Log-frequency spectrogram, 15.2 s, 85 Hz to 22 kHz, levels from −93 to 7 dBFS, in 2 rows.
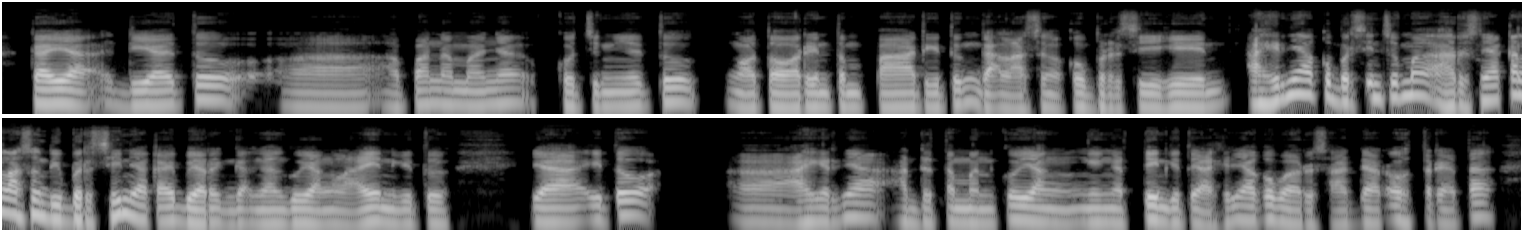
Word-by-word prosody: kayak 145 -1 +5
dia 135 +1 +3
itu, 175 +2 0 0.2
eee, 120 -1 -5 0.2
apa 145 +3 -2
namanya, 145 +2 -2 0.2
kucingnya 130 +1 -2
itu 160 +4 0 0.2
ngotorin 120 +1 +2
tempat 120 0 +1
itu 120 +4 -2
enggak 115 -8 0
langsung 110 +2 -3
aku 120 +2 -2
bersihin. 120 +5 -1
Akhirnya 195 +11 +4
aku 210 - 0
bersihin 180 +4 +1
cuma 220 +2 +2
harusnya 130 +8 0
kan 230 - +4
langsung 190 -4 +4
dibersihin 150 +6 +2
ya 155 - +3
Kak, 135 0 +1
biar 125 -2 +4
enggak 120 0 -4
ganggu 120 +1 +1
yang 115 -1 0
lain 125 +4 +3
gitu, 120 0 -4 0.4
ya 130 -1 +4
itu, 160 +7 +1 0.5
eee, 130 -1 -4
akhirnya 150 +5 -1
ada 125 -1 -4
temenku 125 +3 -1
yang 125 -3 0
ngingetin 130 +2 +1
gitu - - +1
akhirnya 140 +2 -1
aku 145 -1 +1
baru 115 -1 -1
sadar, 120 +4 -3
oh 135 - -1
ternyata 125 +8 -3
130 Hz, 180 wpm, -25 LUFS, 120-150 Hz, 0.5 s, kayak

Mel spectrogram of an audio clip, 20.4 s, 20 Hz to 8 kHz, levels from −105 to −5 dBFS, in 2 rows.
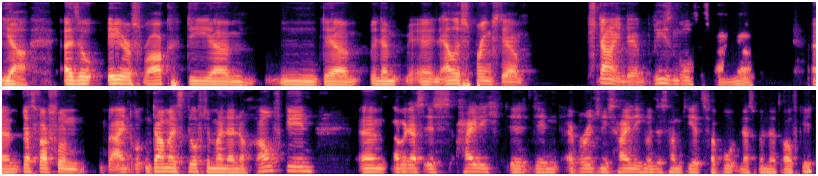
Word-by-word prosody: Ja, 100 -6 +4 0.4
also 125 -1 +6
Ayers 125 -4 +6
Rock, 120 +3 +3 0.2
die, 105 -1 +1
ähm 95 -3 +1 0.3
hm, 100 -3 0
der 95 -2 +3
in 105 +3 -1
dem 110 0 +2
in 100 -2 -2
Alice 120 -5 +4
Springs 110 +5 -1
der 95 -4 -1 0.7
Stein 135 -10 +3
der 95 -1 -5
riesengroße 120 -5 -4
Stein, 90 -1 -8
ja. 100 -4 -2 0.8
Ähm, 110 -2 -1
das 120 -1 +1
war 120 -1 +8
schon 105 -4 -1 0.2
beeindruckend. 115 0 -2
Damals 125 -2 +5
durfte 125 0 -2
man 115 -1 +2
da 110 - +3
noch 95 -5 -5
raufgehen, 145 0 -2 0.6
ähm, 115 0 +1
aber 120 +1 0
das 120 0 +1
ist 110 -1 -7
heilig 120 -1 -1
äh, 110 -2 -5
den 110 -1 -8
Aborigines 115 -1 -5
heilig 115 0 0
und 105 0 -6
das 105 +1 -11
haben 110 -2 -4
die 110 0 -9
jetzt 105 - -6
verboten, 105 +1 -7
dass 100 0 -7
man 110 - -6
da 105 0 -4
draufgeht. 100 0 -4
110 Hz, 145 wpm, -24 LUFS, 100-120 Hz, 0.8 s, war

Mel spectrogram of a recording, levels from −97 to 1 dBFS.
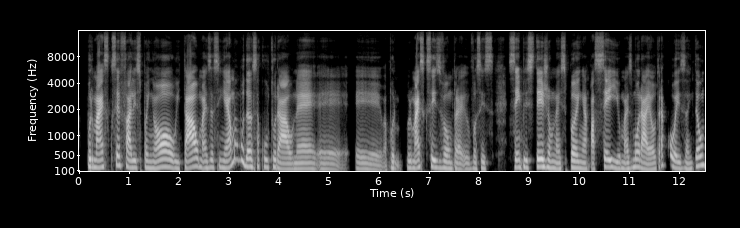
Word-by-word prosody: por 200 -1 +2
mais 185 +1 +5
que - - -15
você 245 -2 0
fale 185 -7 +2
espanhol 175 +1 +1
e 160 - -7
tal, 200 +6 +7
mas 170 -2 -3
assim, 180 0 -6
é 175 - +4
uma 390 - -4
mudança 205 - 0
cultural, 165 -8 +1
né, 150 0 -1
eh 140 +2 -10
eh, 140 -6 -7 0.2
por 165 -2 -4 0.2
por 170 -1 -5
mais 170 +3 +5
que - - -12
vocês 180 -4 -1
vão 165 -2 -3
para 145 -2 -5
vocês 155 +1 -7 0.3
sempre 185 0 -1
estejam 195 +1 +3
na 155 -3 -4
Espanha 165 0 -1
a - - -10
passeio, 175 +3 0
mas 150 0 -4
morar 185 -7 +2
é 135 +1 -1
outra 155 +11 -4
coisa. 160 -9 -3
Então 220 +11 -2
170 Hz, 175 wpm, -24 LUFS, 150-190 Hz, 0.3 s, tal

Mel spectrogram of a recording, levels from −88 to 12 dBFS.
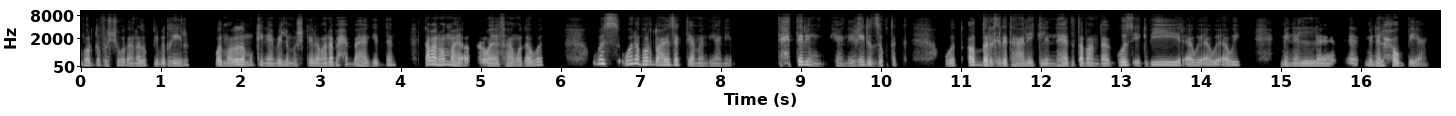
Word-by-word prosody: برضه 140 - -1
في 135 - -12
الشُغل، 145 +4 -5
أنا 125 +1 -2
زوجتي 135 -1 -5
بتغِير 125 +4 -4 0.3
والموضوع 140 +2 +4
ده 150 - +7
ممكن 145 -2 -5
يعمل 120 +3 -1
لي 135 - -2
مشكلة 125 +1 -3
وأنا 135 +3 +3
باحبها 130 -3 -2
جدًا. 130 +6 -6 0.4
طبعًا 190 +2 +9
هم 170 -2 +3
هيقدّروا 145 +1 +2
وهيفهموا 125 +3 0
دوّة 135 +6 0 0.6
وبس. 230 +8 +1
وأنا 230 +4 +4
برضه 190 -3 +3
عايزك 160 +1 +3
كمان 120 +1 -3
يعني 115 -1 -10 0.6
تحترم 175 - +2 0.2
يعني 115 +1 -9
غيرة 150 +4 0
زوجتك 130 0 -7 0.4
وتقدَّر 150 -3 +4
غيرتها 125 +2 -1
عليك، 120 +4 -3
لإن 115 +2 -5
هي 130 0 +2
دي 120 -1 -10
طبعًا 135 -3 +1
ده 120 0 -1
جزء 160 -2 +3
كبير 155 0 0
أوي، 145 +1 +1
أوي، - - -1
أوي 160 +1 -1 0.5
من 130 -2 -5
ال 120 -1 0
ال 115 +2 -3
من 140 -3 -3
الحُب 130 +1 +3
يعني. - - -5
130 Hz, 175 wpm, -26 LUFS, 120-150 Hz, 0.6 s, طبعًا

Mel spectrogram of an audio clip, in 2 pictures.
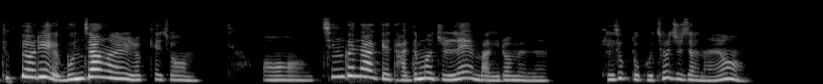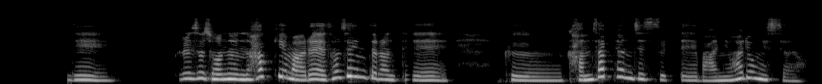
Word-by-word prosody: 특별히 340 - +4
문장을 275 - +7
이렇게 220 +1 -3
좀 200 -4 -6 0.7
어 200 -1 -5
"친근하게 355 - +2
다듬어 245 +6 +1
줄래?" 245 +5 0
막 205 -6 -2
이러면은 185 -3 -4 0.5
계속 250 +5 -4
또 225 - -4
고쳐 210 +8 -4
주잖아요. 215 - -2 1.4
네. 200 -4 -3 0.6
그래서 265 +3 -3
저는 240 -2 +4
학기 355 +8 -1
말에 225 -1 +2
선생님들한테 220 - -2 0.5
그 180 -3 -5
감사 225 - 0
편지 290 -8 -2
쓸 230 -2 -11
때 185 -2 -9
많이 175 +1 -5
활용했어요. 225 - -3
225 Hz, 235 characters per minute, -25 LUFS, 195-275 Hz, 1.4 s, 문장을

